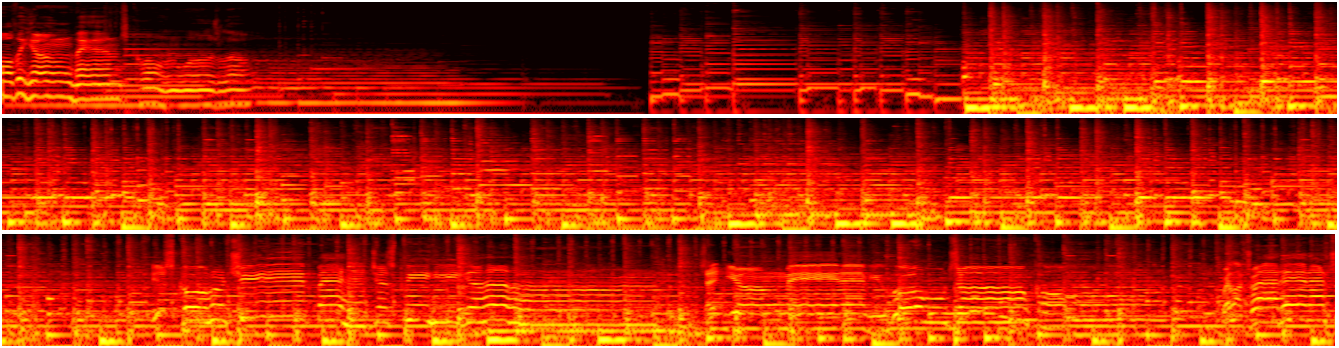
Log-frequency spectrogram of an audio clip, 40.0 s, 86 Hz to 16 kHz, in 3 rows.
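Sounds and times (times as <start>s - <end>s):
bluegrass band playing: 9.6s - 40.0s
single picked instrument lead-in: 9.6s - 40.0s.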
